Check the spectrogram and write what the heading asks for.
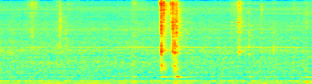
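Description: Hot air rework gun blowing steadily with a low hum, used to soften resin on a plastic detector housing. Small clicks and scrapes come from a pick working the softened resin, with a sharper double click about two and a half seconds in.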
